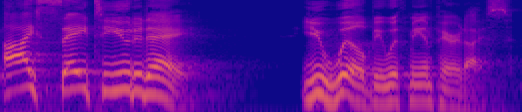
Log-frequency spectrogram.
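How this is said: The pause comes after the word today.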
